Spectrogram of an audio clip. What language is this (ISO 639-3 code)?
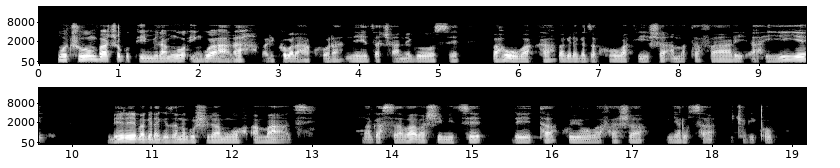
run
